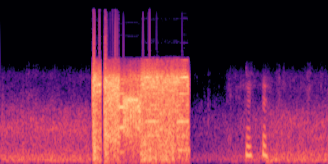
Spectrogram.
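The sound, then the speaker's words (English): A car horn blares loudly in one sustained blast of about a second, cut off abruptly, followed by quiet and two brief, fainter toots or murmurs, outdoors among cars where people are walking around. “We're just walking around. There's the cars out here.”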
